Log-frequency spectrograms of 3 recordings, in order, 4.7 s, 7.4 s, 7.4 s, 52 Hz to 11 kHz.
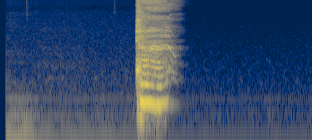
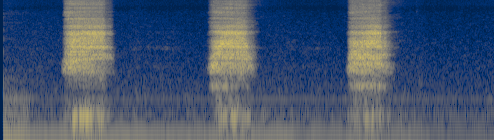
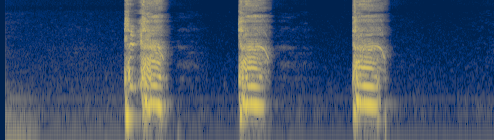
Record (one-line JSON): {"cough_length": "4.7 s", "cough_amplitude": 32768, "cough_signal_mean_std_ratio": 0.28, "exhalation_length": "7.4 s", "exhalation_amplitude": 29671, "exhalation_signal_mean_std_ratio": 0.43, "three_cough_length": "7.4 s", "three_cough_amplitude": 32768, "three_cough_signal_mean_std_ratio": 0.37, "survey_phase": "beta (2021-08-13 to 2022-03-07)", "age": "18-44", "gender": "Female", "wearing_mask": "No", "symptom_cough_any": true, "symptom_runny_or_blocked_nose": true, "symptom_shortness_of_breath": true, "symptom_fatigue": true, "smoker_status": "Never smoked", "respiratory_condition_asthma": false, "respiratory_condition_other": false, "recruitment_source": "Test and Trace", "submission_delay": "2 days", "covid_test_result": "Positive", "covid_test_method": "RT-qPCR", "covid_ct_value": 15.6, "covid_ct_gene": "ORF1ab gene", "covid_ct_mean": 16.0, "covid_viral_load": "5500000 copies/ml", "covid_viral_load_category": "High viral load (>1M copies/ml)"}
